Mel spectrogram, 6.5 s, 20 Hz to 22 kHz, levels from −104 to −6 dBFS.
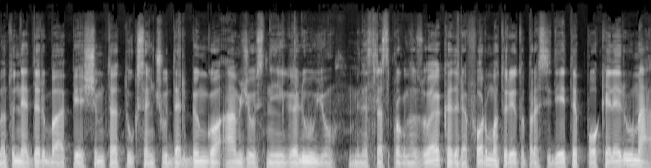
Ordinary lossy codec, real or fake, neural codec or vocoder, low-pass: MP3, 96 kbps; fake; vocoder, 44.1 kHz, 128 mel bands every 256 samples, BigVGAN v2; 19.8 kHz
